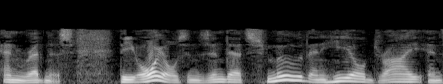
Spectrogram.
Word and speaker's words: Xyndet: There are three Zindet products, a sensitive skin formula cleansing bar, a hair and body shampoo, and a skin balm. Zindet, that's spelled XYNDET is truly unique.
